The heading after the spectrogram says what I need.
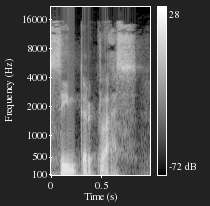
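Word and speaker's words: Sinterklaas: ellos celebran a San Nicolás pronunciado en holandés sinter Class por supuesto de este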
